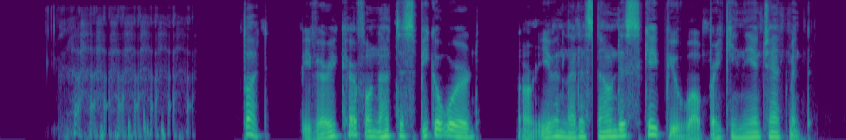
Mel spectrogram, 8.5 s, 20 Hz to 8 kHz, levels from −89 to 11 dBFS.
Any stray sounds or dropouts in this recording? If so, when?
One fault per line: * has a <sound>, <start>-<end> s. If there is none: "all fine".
* has a laugh, 0.4-2.0 s
* has a dropout, 5.9-6.0 s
